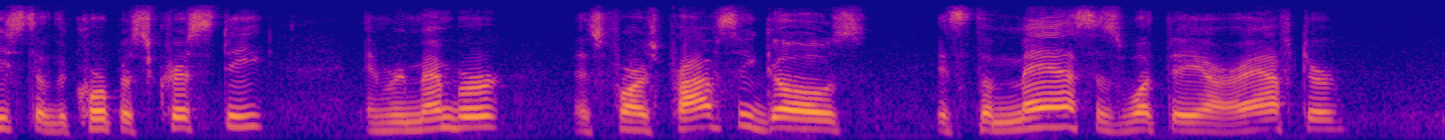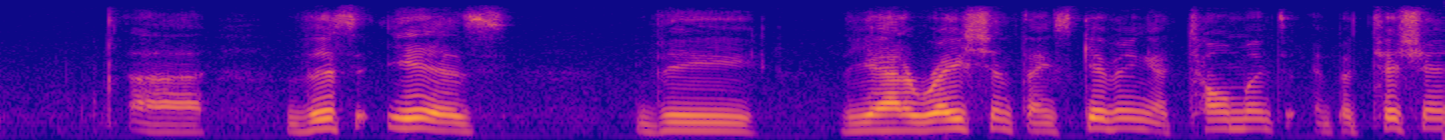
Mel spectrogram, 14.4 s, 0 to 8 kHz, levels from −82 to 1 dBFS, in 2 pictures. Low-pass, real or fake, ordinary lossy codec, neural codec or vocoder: 7.2 kHz; real; MP3, 64 kbps; none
